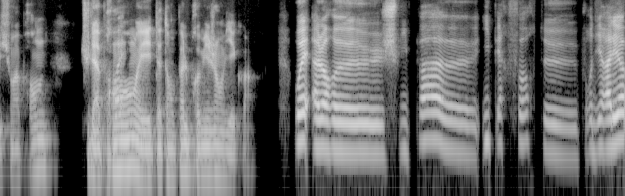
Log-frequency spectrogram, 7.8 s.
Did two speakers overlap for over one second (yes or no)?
no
